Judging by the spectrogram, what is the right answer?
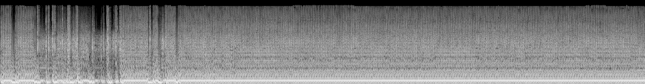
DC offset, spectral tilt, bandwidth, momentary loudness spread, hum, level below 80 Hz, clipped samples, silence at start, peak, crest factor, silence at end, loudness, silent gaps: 0.4%; -5.5 dB/octave; 17 kHz; 1 LU; 60 Hz at -10 dBFS; -18 dBFS; under 0.1%; 0 s; -2 dBFS; 6 dB; 0 s; -7 LUFS; none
